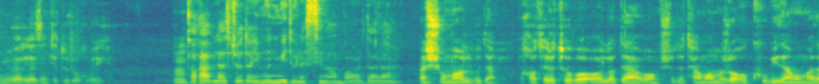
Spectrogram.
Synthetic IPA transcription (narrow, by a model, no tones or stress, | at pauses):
miːbæɾiːæziːŋcʰe̞d̪oɾuːɣbe̞̰ɡi | t̪ʰɒːɣæblæzd͡ʒod̪ɒːjimunmiːd̪unest̪imæmbɒːɾd̪ɒːɾæmmænʃomɒːlbuːd̪æmb̥exɒːt̪ʰe̞ɾet̪ʰobɒːʔɒːlɒːd̪ævɒːmʃod̪et̪ʰæmɒːmeɾɒːhokʰuːbiːd̪æmuːmæd̪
